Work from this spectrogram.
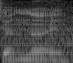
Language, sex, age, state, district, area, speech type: Goan Konkani, male, 18-30, Goa, Quepem, rural, spontaneous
